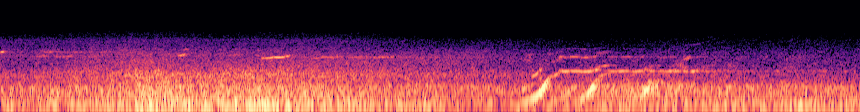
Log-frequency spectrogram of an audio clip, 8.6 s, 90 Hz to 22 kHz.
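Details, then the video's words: Humpback whale song from a 1970 record; after low rumbling sea noise, a run of rising whoops and upswept moans, with one longer tonal note held steady, then a few lower groans. "Songs Of The Humpback Whale"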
